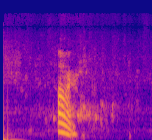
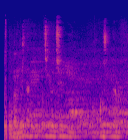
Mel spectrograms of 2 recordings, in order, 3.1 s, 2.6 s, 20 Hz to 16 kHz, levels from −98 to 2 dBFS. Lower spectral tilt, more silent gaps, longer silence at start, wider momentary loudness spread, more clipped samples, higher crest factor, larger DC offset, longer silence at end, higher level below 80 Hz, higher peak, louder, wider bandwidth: first, -7 dB/octave vs -4.5 dB/octave; neither; about the same, 0.05 s vs 0.05 s; first, 27 LU vs 5 LU; neither; first, 22 dB vs 14 dB; neither; first, 0.8 s vs 0 s; first, -52 dBFS vs -72 dBFS; first, -2 dBFS vs -28 dBFS; first, -20 LUFS vs -43 LUFS; about the same, 11 kHz vs 10.5 kHz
